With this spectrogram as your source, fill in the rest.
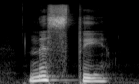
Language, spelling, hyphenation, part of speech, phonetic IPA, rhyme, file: Ukrainian, нести, не‧сти, verb, [neˈstɪ], -ɪ, Uk-нести.ogg
- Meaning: to carry (on foot)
